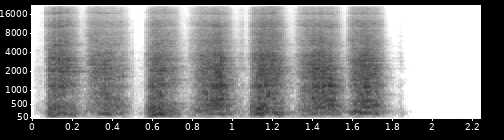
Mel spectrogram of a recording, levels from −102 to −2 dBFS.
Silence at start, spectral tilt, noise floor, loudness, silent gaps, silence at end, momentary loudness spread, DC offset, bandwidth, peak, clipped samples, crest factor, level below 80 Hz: 0.05 s; -2.5 dB/octave; -52 dBFS; -26 LUFS; none; 0.45 s; 7 LU; under 0.1%; over 20 kHz; -8 dBFS; under 0.1%; 20 dB; -76 dBFS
